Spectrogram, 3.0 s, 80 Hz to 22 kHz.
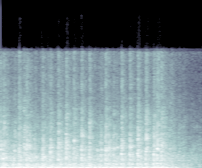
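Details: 2005 Harley-Davidson CVO Fat Boy back from a test ride around the block after replacing a stripped clutch hub, the clutch and the bearing; lumpy, even V-twin idle at about three pulses a second with no clatter or grind. Shifted into neutral, and it later ran 10,000+ miles fine.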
